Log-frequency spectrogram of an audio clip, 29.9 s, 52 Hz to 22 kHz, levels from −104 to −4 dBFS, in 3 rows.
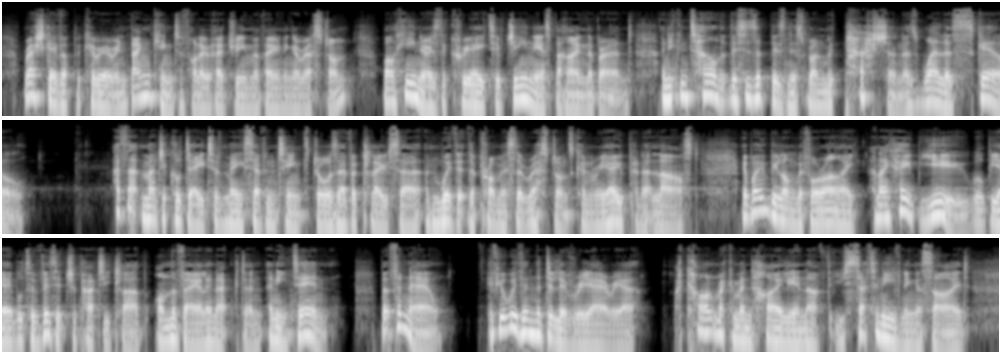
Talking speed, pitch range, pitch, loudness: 215 wpm, 85-125 Hz, 95 Hz, -20 LUFS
